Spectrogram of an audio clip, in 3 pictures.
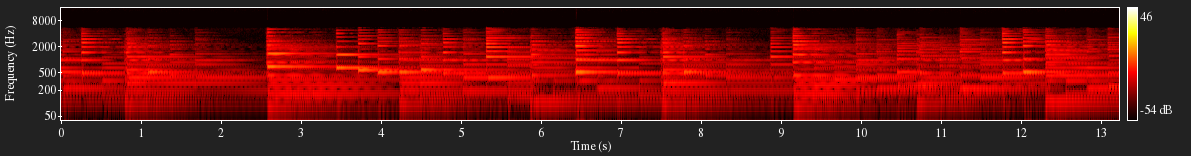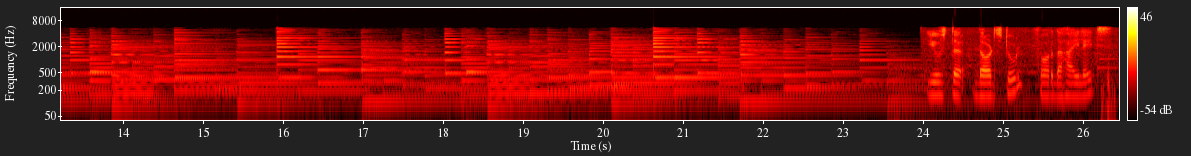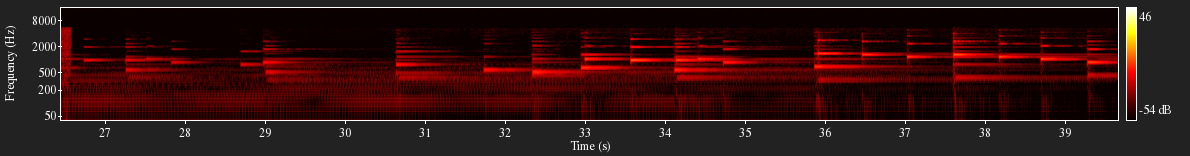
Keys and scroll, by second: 1.2 typing, 5.0 space, 6.2-9.2 typing, 11.0-11.8 typing, 15.8 space, 18.6 space, 19.5 [, 21.0 [, 30.2-31.7 typing, 34.0-35.0 typing, 38.3-39.0 typing.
